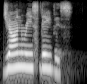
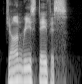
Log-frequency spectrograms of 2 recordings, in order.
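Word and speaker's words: John Rhys-Davies: John Rhys Davies. – John Rhys Davies. So I was closer on the Davis part. – There isn't an I or an E in Rhys.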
